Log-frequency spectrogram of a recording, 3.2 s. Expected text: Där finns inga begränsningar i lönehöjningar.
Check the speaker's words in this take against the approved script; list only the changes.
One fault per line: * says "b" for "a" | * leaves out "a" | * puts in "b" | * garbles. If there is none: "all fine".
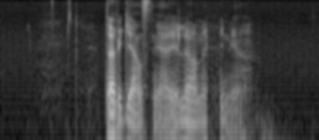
* leaves out "finns inga"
